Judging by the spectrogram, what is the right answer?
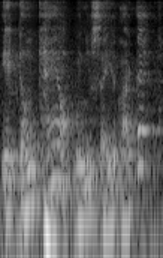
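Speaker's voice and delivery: drawn-out motherly verdict; mama's slow rule. Retold or imitated. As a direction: mom laying down the rule to her son. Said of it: "She says".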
